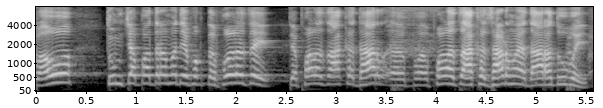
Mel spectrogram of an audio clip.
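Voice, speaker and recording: A man with a Marathi accent preaching a devotional kirtan in a village temple, telling stories, repeating key lines with emphasis and breaking into chanted verse. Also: very high voice. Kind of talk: devotional kirtan sermon with storytelling and sung verses. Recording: live temple sermon with instrument accompaniment.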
